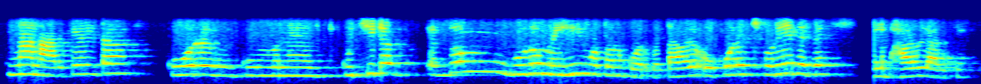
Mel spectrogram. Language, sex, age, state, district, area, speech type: Bengali, female, 18-30, West Bengal, Purulia, rural, conversation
